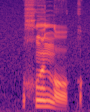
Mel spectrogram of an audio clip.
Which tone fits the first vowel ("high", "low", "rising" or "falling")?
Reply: high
